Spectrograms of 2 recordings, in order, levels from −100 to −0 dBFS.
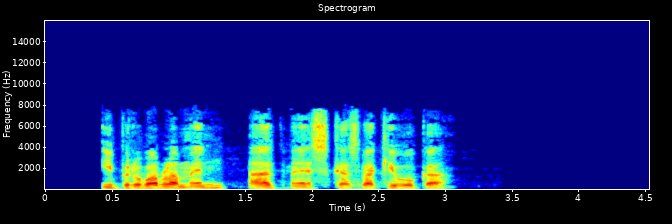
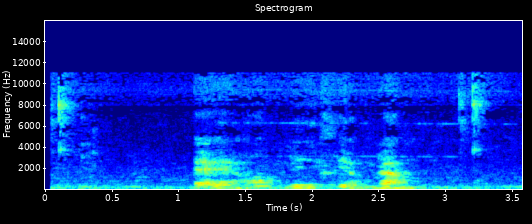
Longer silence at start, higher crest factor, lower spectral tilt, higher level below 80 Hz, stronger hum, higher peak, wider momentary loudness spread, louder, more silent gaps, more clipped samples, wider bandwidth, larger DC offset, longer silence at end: first, 0.4 s vs 0.05 s; about the same, 20 dB vs 22 dB; about the same, -4.5 dB/octave vs -5 dB/octave; about the same, -66 dBFS vs -70 dBFS; neither; first, -2 dBFS vs -20 dBFS; second, 11 LU vs 23 LU; first, -20 LUFS vs -42 LUFS; neither; neither; second, 8 kHz vs 11.5 kHz; neither; first, 1.55 s vs 0 s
